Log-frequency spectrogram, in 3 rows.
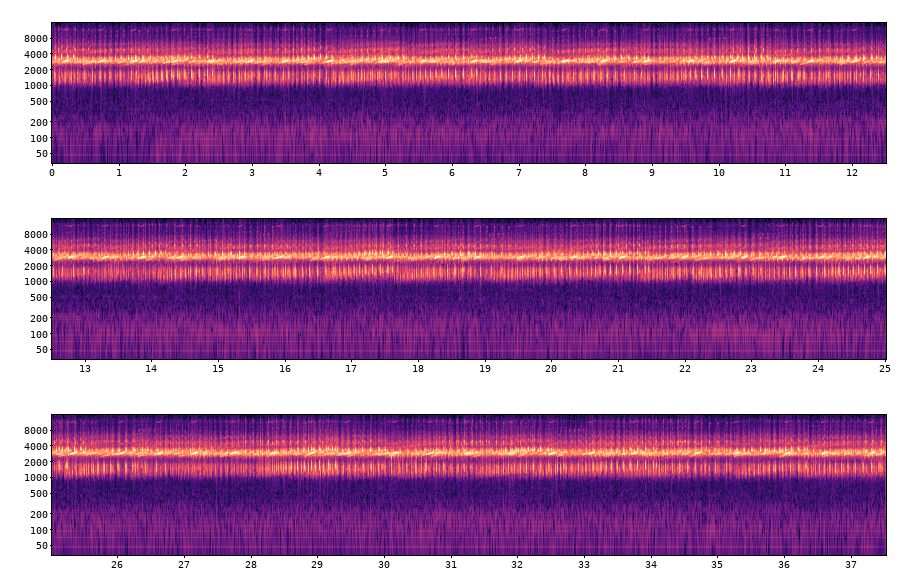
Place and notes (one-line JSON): {"title": "Lunsford Corner, Lake Maumelle, Arkansas, USA - Cricket frogs and spring peepers near Lake Maumelle, March 18, 2020", "date": "2020-03-18 19:45:00", "description": "March 18, 2020... recorded ~ 7:45 pm on warm evening after many days of rain, near Lake Maumelle, central Arkansas, USA. Cricket frogs and spring peepers are the main frog calls. Recorded using old Telinga microphones (obsolete) and a Sony D50 recorder.", "latitude": "34.91", "longitude": "-92.55", "altitude": "106", "timezone": "America/Chicago"}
